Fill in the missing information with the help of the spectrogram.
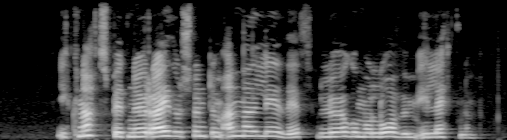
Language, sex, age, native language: Icelandic, female, 40-49, Icelandic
